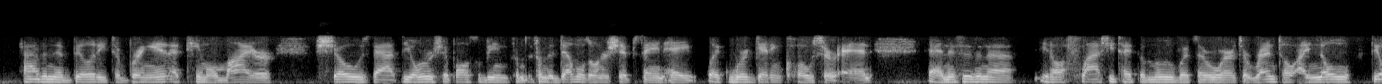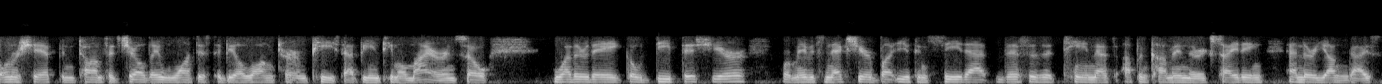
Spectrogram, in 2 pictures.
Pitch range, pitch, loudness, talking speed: 105-115 Hz, 110 Hz, -18 LUFS, 210 wpm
